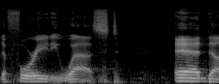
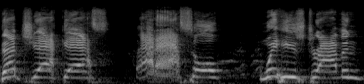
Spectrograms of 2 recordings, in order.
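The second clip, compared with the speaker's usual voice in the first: high, strained mock yell at a passing driver; mock road rage yell; 12 semitones higher than usual. Commuter yelling at a reckless driver, mock rage. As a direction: shriek it like an outraged commuter. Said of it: "you always say".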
